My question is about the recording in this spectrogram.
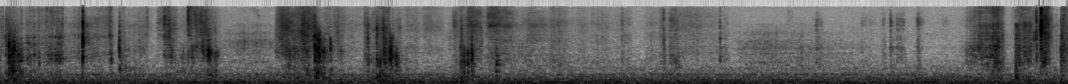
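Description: Small scissors snipping through drawing paper: a run of short, irregular snips, most of them in the first four seconds, then fewer and quieter ones.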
